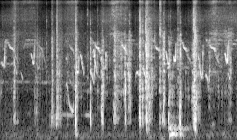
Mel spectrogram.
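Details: Grey francolin chicks while feeding: thin, high, downslurred cheeps from several chicks, quick and overlapping, mixed with sharp dry clicks and taps throughout.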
